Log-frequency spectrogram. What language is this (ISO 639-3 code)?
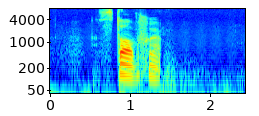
swe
